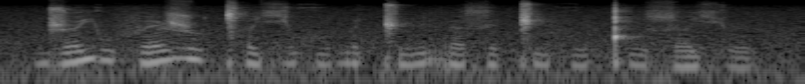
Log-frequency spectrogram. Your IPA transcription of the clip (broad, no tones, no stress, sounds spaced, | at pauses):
ɖ͡ʐ œ j u f ɛ ʐ u ǀʰ ɐ ç ɛ xʷ ɐ b ɛ ǁ y r ɐ s ɪ ǁ i f u ǃʰ i ɬ ɐ ç ø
